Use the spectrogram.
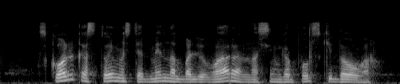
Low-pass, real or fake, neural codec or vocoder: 7.2 kHz; fake; codec, 24 kHz, 3 kbps, HILCodec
